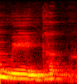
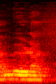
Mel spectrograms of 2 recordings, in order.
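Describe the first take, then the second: First: मेंढक with a nasal before the ढ; मेंढक said with a clear ण्ढ cluster; correct pronunciation. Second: मेढक said without the nasal, wrong form; मेढक with a plain ढ and no न्; wrong pronunciation. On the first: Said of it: "क्या शब्द होता है?". (मेंढक का सही उच्चारण, ढ से पहले अनुनासिक) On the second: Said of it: "मेढक कोई शब्द नहीं होता". (मेढक का गलत उच्चारण, बिना अनुनासिक के) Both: Shown as a demonstration.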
